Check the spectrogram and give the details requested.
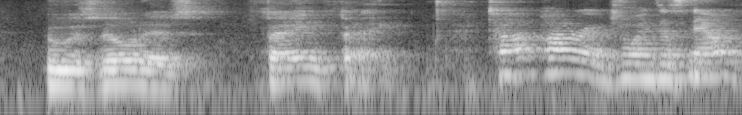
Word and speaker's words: Fang Fang: You heard it correctly. Fang Fang.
